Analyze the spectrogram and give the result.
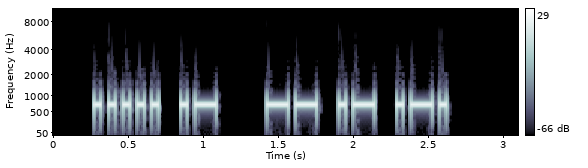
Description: Morse code, heard as a keyed tone, about 25 wpm, 700 Hz. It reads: 5A MAR
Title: Field Day Exchanges Encore - 25wpm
